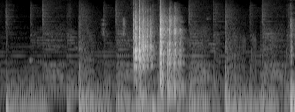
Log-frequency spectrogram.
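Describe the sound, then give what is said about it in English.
A short clatter of two hit dice tumbling across a hard table, a couple of bright rattling bursts in quick succession, fairly loud against a quiet, steady background hum. “Wait, what are you using? Hit dice.”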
